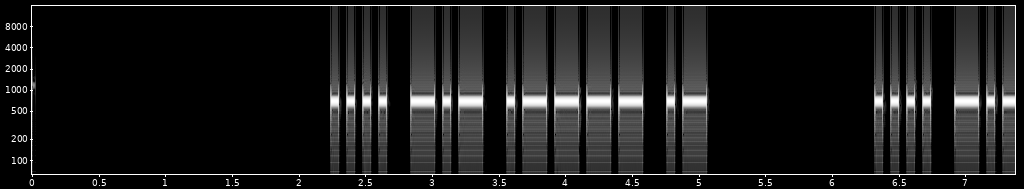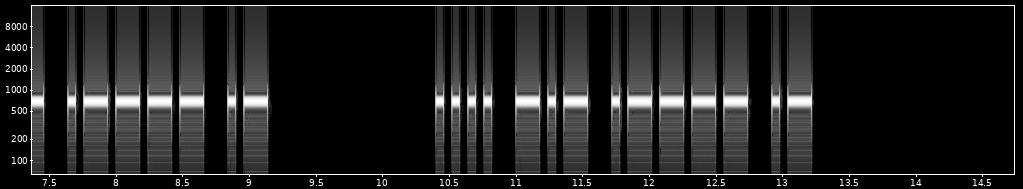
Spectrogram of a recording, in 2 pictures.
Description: Morse code, heard as a keyed tone, about 20 wpm, 700 Hz. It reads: HK1A HK1A HK1A
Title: DXCC-100 Call Signs - 4 Characters - Repeated 3x - 20wpm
